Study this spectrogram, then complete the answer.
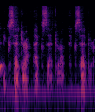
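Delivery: very soft, voiceless repetitions; whispered aside. Real, not acted. Rattling off devices to viewers, whispered aside. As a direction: whisper it, trailing away.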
